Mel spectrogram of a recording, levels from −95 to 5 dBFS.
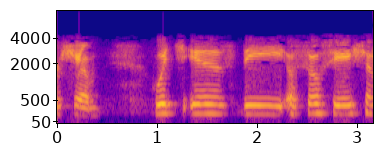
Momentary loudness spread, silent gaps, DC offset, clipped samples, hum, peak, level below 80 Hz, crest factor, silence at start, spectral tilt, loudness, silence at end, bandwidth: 6 LU; none; under 0.1%; under 0.1%; none; 0 dBFS; -66 dBFS; 18 dB; 0 s; -7.5 dB/octave; -16 LUFS; 0 s; 4.4 kHz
